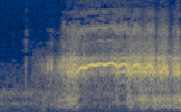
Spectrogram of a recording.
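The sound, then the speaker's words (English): A pony whinnies in a graveyard: one loud, high, quavering neigh that holds for about a second, heard alone after a faint rustle. “God, I walked straight into the pony. I didn't see it.”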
